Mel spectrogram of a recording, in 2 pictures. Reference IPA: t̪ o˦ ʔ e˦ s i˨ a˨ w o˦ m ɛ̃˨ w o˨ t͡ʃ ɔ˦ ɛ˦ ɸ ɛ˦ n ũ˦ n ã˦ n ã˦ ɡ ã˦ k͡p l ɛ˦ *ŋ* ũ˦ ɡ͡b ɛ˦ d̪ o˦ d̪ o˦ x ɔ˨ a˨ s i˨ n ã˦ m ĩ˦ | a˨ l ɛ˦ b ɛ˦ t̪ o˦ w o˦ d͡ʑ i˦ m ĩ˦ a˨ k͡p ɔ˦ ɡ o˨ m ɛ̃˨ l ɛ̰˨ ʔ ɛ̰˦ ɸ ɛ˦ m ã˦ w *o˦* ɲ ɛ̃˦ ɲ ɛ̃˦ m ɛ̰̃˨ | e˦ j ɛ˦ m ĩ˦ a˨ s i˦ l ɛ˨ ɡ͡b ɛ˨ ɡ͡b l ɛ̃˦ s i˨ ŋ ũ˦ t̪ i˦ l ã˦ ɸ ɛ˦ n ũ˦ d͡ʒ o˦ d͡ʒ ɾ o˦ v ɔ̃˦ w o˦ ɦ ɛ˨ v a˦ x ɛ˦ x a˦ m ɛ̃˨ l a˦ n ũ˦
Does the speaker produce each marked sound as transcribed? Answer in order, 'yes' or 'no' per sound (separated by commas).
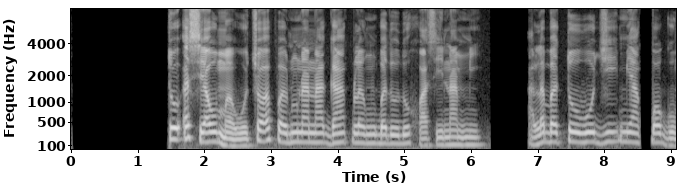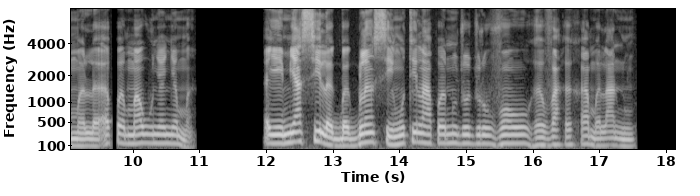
yes, no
